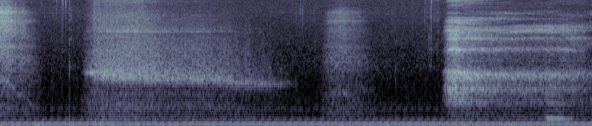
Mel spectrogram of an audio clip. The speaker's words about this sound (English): So nice deep breath in through the nose and out through the mouth.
